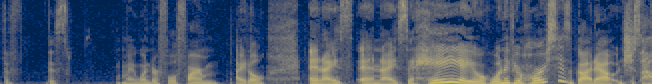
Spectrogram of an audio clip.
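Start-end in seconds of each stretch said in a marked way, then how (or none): 4.2-6.2 eager call. Retold or imitated. Phoning the farm idol about her loose horse, eager. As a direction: announce it like a proud helper.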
